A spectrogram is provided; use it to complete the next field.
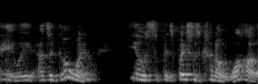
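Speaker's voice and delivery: acted casual joking tone. Retelling a friend chatting up a girl at a bar: imitating a friend smiling and joking. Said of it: "smiling, joking around".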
